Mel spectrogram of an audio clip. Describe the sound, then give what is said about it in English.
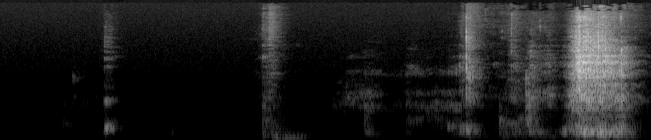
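Someone takes a quiet sip of water: a few faint mouth clicks and small wet sounds, ending in a louder breathy gulp or exhale. No one speaks. “I really do have to take a sip of water, so hold on.”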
